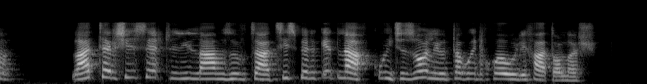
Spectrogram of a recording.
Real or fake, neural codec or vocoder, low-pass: fake; codec, 16 kHz, about 1 kbps, DyCAST, with the encoder's durations; 7.2 kHz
